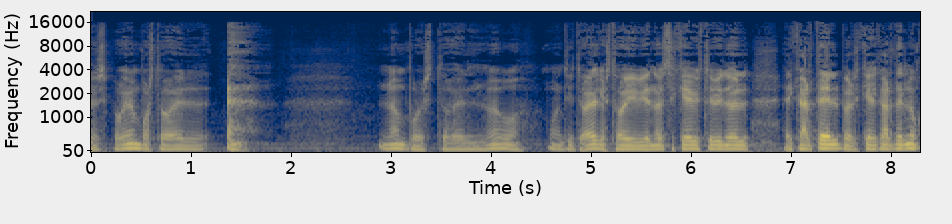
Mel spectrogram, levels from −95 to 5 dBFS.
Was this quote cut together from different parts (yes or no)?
yes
